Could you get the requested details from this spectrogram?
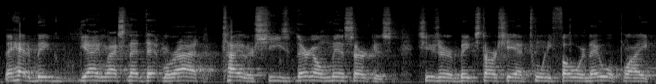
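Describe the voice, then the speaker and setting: A man's voice: fairly high pitch, flat delivery, a little fast. A man, giving the local sports report on a morning talk show, upbeat and rattling off scores and sponsors. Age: 50s.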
